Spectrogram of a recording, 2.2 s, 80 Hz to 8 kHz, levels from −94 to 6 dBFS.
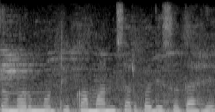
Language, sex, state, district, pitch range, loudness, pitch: Marathi, female, Maharashtra, Sindhudurg, 245-255 Hz, -27 LUFS, 250 Hz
